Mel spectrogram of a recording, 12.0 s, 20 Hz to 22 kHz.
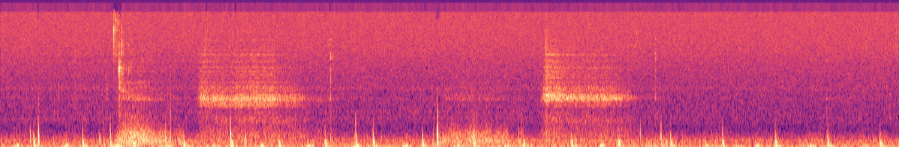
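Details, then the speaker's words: Normal heart sounds via a sensitive stethoscope on the speaker's own chest, just back from outside so slightly fast: steady regular beat about 92/min, soft low thumps, two brief stethoscope scraping noises. "제가 방금 밖에 나갔다 와가지고 심장이 조금 빨리 뛸 수도 있어요. 저도 제 심장 소리를 이렇게 크게 듣는 건 처음이네요."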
